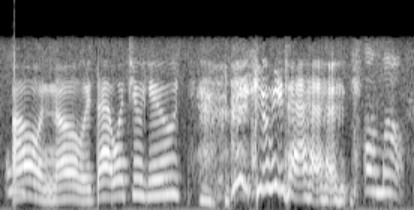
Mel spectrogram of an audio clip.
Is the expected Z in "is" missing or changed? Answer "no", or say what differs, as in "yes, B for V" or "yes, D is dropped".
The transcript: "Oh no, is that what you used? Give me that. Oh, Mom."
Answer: no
